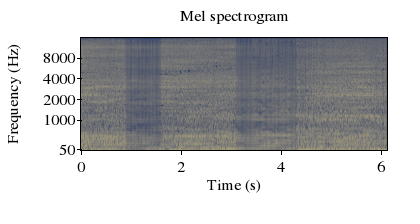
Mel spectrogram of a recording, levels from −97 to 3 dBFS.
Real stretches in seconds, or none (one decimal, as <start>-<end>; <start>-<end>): 0.0-0.9; 1.6-3.1; 4.3-6.1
